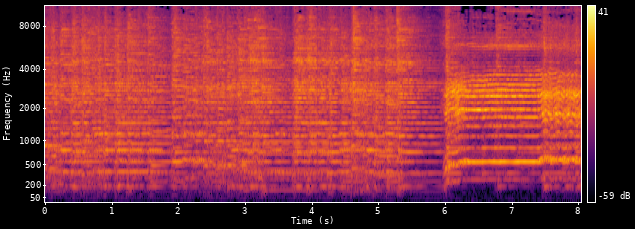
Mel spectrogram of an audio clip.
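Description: Albanian long-necked lutes, a çifteli and a sharki, playing a plucked instrumental passage of a folk song. About six seconds in, a man's voice comes in loudly on a long held note over the strings.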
